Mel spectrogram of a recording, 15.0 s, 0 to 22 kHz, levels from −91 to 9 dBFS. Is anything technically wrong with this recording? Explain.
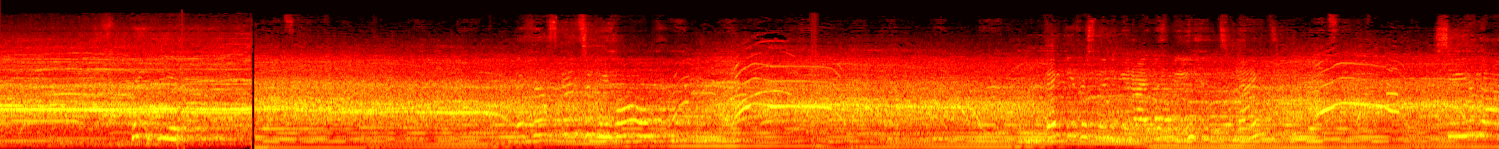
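Yes. Chunks out of order occur at 1.78 to 1.84 s and at 8.12 to 8.16 s. A late chunk, consistent with 20 ms blocks, plays after its successors, causing brief jumbled moments.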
